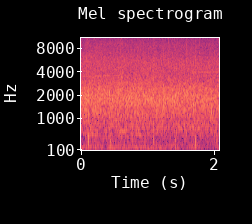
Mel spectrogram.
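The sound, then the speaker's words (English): A stadium crowd gives a standing ovation at a Bradford City versus Bury football match, with no Bury fans clapping, a dense wash of clapping holding the same level throughout, with a few regular, evenly spaced claps standing out. No one speaks. “Standing ovation for Jim.”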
